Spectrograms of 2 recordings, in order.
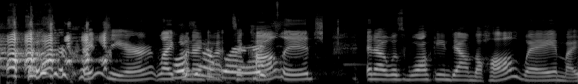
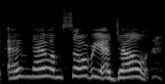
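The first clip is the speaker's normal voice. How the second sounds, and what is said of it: Put-on British accent. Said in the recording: “respond in a British accent, even though I'm not British”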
